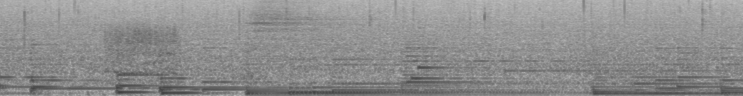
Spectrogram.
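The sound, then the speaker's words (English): Heavy rain pours down in a steady, dense hiss, with a gentle musical melody playing over it and no voices. “There's just no way to stop the rain.”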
